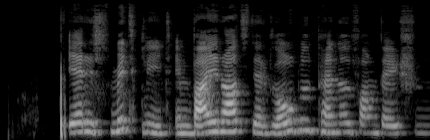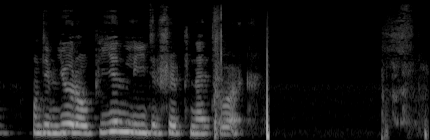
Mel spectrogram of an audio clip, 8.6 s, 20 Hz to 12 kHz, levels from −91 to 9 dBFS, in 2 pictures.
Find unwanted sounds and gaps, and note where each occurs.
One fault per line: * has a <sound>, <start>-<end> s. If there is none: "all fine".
all fine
